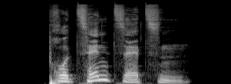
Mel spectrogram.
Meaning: dative plural of Prozentsatz
- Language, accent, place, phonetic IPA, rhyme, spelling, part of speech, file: German, Germany, Berlin, [pʁoˈt͡sɛntˌzɛt͡sn̩], -ɛntzɛt͡sn̩, Prozentsätzen, noun, De-Prozentsätzen.ogg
